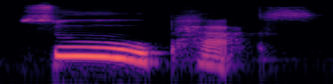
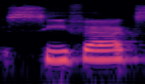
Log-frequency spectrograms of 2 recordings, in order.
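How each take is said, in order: First: The first vowel is rounded, like 'u'. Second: The first vowel is a plain unrounded sound. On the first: This is how the Romans would have said it. "That would be how it would be" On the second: This is the common modern way to say it. "You wouldn't be wrong saying Cefax. That's how a lot of people would say it"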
